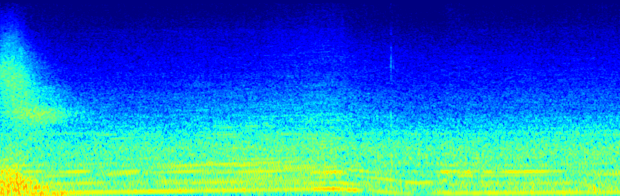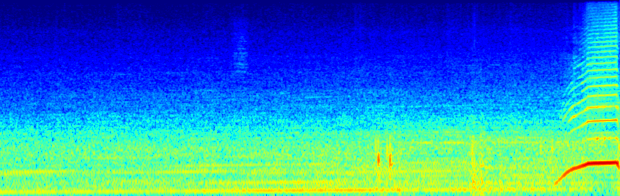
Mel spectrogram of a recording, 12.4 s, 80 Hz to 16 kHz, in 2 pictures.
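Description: A swoosh at the start, then a 1991 Mazda MX-5 Miata's 1.6-litre four-cylinder engine pulling up through a gear, heard from the cabin with the top down. The pitch rises, drops at a shift about four seconds in, and then holds steady at cruising speed. Near the end comes a loud rising yell.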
